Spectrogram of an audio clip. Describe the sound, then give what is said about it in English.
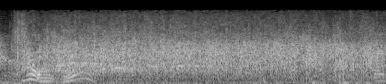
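Studio audience applause on a morning talk show: dense, steady clapping that fills the whole stretch at an even loudness, with a voice heard briefly near the start. “you did that just to get applause?”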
